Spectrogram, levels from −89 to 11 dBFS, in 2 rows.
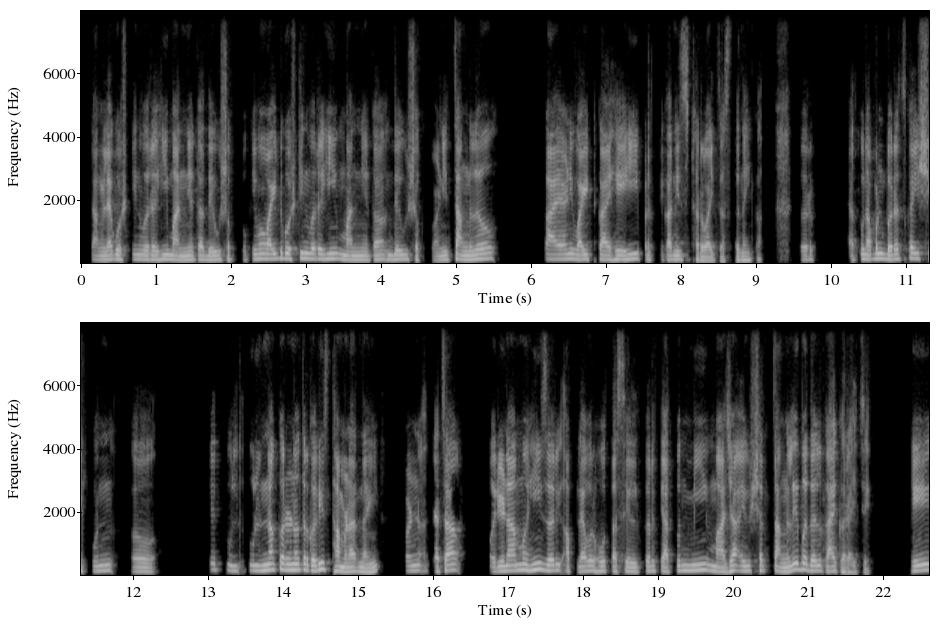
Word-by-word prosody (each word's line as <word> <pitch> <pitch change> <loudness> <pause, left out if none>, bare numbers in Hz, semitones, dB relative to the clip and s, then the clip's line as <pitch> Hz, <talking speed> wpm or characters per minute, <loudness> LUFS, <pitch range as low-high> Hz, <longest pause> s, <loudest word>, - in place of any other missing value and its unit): चांगल्या 130 0 +1
गोष्टींवरही 140 -1 0
मान्यता 130 0 +1
देऊ 125 0 +1
शकतो 130 0 -6
किंवा 150 +2 0
वाईट 160 +2 +1
गोष्टींवरही 160 -1 +1
मान्यता 130 -2 0
देऊ 140 +1 +1
शकतो. 125 -3 -7
आणि 120 +3 -1
चांगलं 150 +3 +2 0.7
काय? 145 -1 +1
आणि 155 +1 +1
वाईट 140 -1 +1
काय? 135 -1 +2
हे 135 +2 +1
ही 145 +4 +2
प्रत्येकानेच 130 +1 -3
ठरवायचं 110 -2 -1
असतं, 115 +3 -6
नाही 115 0 -1
का? - - -10 0.5
तर 130 0 -4
त्यातून 130 +1 -7
आपण 160 +3 +2
बरंच 145 +1 0
काही 165 0 0
शिकून 160 0 -2 0.3
अ, 135 - -3 1.0
ते 190 - -5
तुल 180 -4 -6 0.2
तुलना 165 +2 +3
करणं 185 -2 +5
तर 190 - +4
कधीच 190 +5 +3
थांबणार 140 -2 +4
नाही. 130 +1 +1 0.4
पण 155 +2 -2
त्याचा 150 +1 0 0.5
परिणामही 165 +6 +3
जर 170 -1 +2
आपल्यावर 145 +1 -1
होत 150 0 -3
असेल 140 -1 0
तर 145 0 0
त्यातून 145 +4 0
मी 175 +2 +2
माझ्या 150 -1 +2
आयुष्यात 155 +1 -1
चांगले 140 +7 +3
बदल 160 -4 +3
काय 145 -2 +3
करायचे, 115 -6 -4 0.6
हे 155 +1 +4
145 Hz, 150 wpm, -22 LUFS, 130-160 Hz, 1.0 s, करणं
